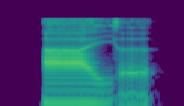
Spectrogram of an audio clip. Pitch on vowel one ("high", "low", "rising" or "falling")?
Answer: low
